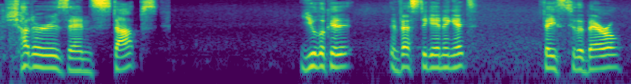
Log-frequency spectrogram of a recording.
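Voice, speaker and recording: A man running a tabletop game as game master, narrating scenes in a dry, deadpan way. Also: sits high, measured pace, a little hiss or hum.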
